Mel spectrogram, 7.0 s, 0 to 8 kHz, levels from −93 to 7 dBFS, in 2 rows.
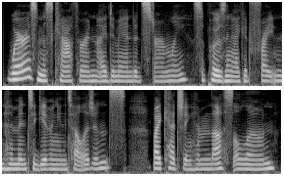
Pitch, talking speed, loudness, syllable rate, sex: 185 Hz, 170 wpm, -19 LUFS, 6.0 syllables/s, female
